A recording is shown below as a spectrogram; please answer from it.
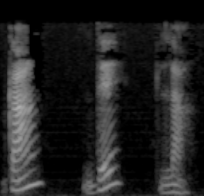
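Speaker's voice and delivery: "can, de, la" as three isolated syllables; measured syllable demonstration. Shown as a demonstration. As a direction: pause after each syllable, dropping on "la". Spells candela out by syllables.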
